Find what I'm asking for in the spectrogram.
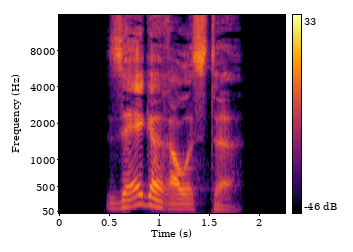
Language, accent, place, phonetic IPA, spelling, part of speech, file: German, Germany, Berlin, [ˈzɛːɡəˌʁaʊ̯stə], sägerauste, adjective, De-sägerauste.ogg
- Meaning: inflection of sägerau: 1. strong/mixed nominative/accusative feminine singular superlative degree 2. strong nominative/accusative plural superlative degree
